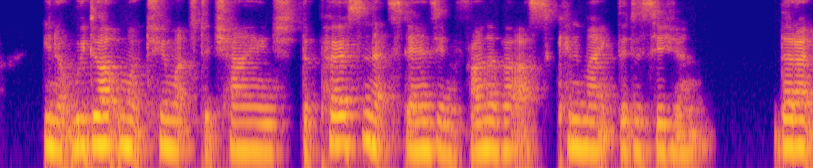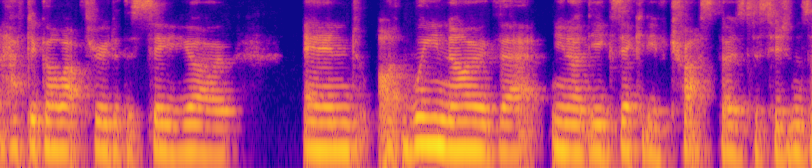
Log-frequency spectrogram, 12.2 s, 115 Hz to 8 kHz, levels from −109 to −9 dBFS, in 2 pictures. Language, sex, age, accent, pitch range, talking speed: English, female, 30-49, Australian, 170-195 Hz, 205 wpm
